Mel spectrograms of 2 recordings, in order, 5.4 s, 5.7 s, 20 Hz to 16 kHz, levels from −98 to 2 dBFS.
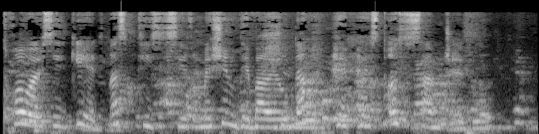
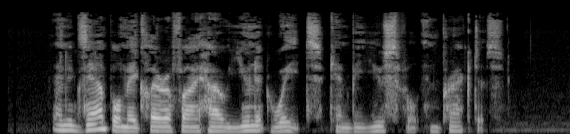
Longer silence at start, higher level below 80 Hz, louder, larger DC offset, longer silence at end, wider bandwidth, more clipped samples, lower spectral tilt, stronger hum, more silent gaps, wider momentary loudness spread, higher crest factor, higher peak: second, 0.05 s vs 0.55 s; first, -50 dBFS vs -68 dBFS; first, -18 LUFS vs -30 LUFS; neither; second, 0 s vs 0.7 s; about the same, 12 kHz vs 11.5 kHz; neither; second, -1.5 dB/octave vs -4.5 dB/octave; neither; neither; about the same, 11 LU vs 13 LU; about the same, 20 dB vs 18 dB; first, 0 dBFS vs -12 dBFS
